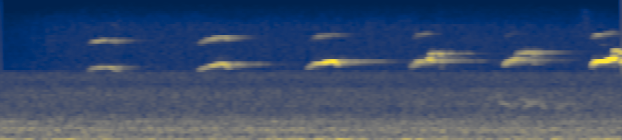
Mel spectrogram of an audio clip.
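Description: An osprey gives a run of short, high whistled chirps, about eight in five seconds, rising and growing louder, over a low steady rumble.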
